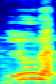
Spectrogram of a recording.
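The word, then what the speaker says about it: luna: জানি এরপর হচ্ছে এলমে উ লু লুতে হলো লুনা লুনা মানে কি চাঁদ এরপরে যে বর্ণটি রয়েছে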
